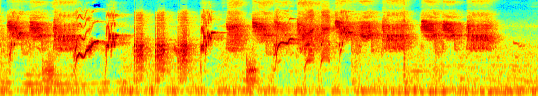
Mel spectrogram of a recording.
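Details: Starling call used to lure silent starlings into calling: a steady run of short, harsh, hissing squawks roughly twice a second, with a few whistled slurs near the start.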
